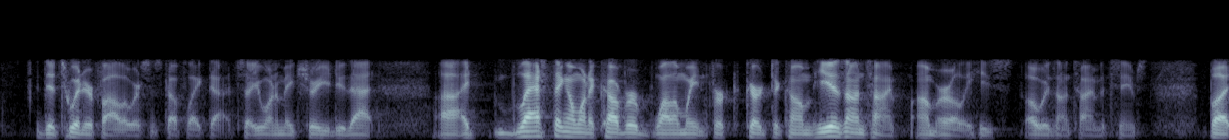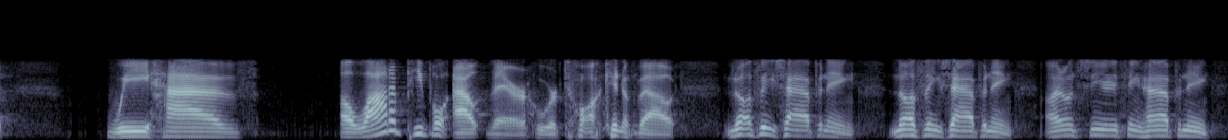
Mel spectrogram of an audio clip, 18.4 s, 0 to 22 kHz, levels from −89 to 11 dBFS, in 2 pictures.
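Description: No technical faults can be heard in this telephone-band speech.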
